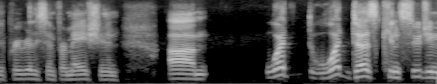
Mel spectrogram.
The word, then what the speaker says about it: Kintsugi: Okay, so first, and I'm going to correct you just so you know, Kintsugi. So Kintsugi. Just with the hard G.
